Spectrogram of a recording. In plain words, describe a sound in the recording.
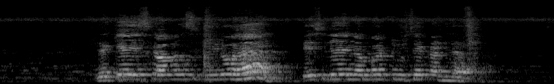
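A man speaks clearly and steadily, close by.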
